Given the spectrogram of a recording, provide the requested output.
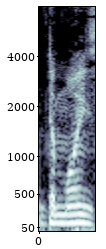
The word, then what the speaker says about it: Des Moines: until it's about the Des Moines Iowa the S is silent Des Moines Moines Iowa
